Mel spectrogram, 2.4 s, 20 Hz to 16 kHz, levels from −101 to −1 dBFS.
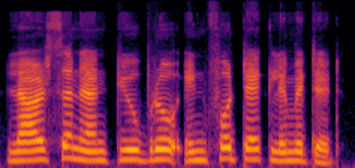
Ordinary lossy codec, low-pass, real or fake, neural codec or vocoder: Opus, 16 kbps; 14.4 kHz; real; none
